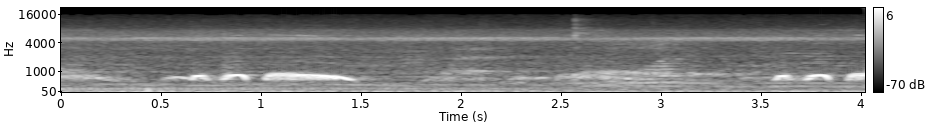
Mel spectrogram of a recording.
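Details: Farm-kept spotted dove from Ba Vì, Hanoi, northern Vietnam, coos two short notes and a long soft drawn-out note, then starts the phrase again, with faint distant coos and a steady high whine.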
